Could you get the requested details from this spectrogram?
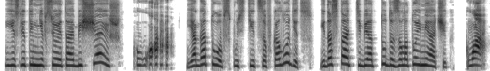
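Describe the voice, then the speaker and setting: A woman voicing a small, persistent male frog who croaks between slow, drawn-out pleas in a storybook reading. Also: sits high, no room sound, clean studio sound, pitched above the performer's own voice. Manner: croaks "kva" between phrases.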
